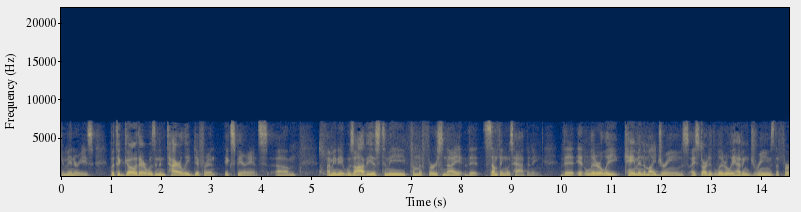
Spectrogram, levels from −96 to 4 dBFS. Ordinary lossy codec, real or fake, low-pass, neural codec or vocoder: MP3, 48 kbps; fake; 7.2 kHz; codec, 16 kHz in and 24 kHz out, 1 kbps, XY-Tokenizer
